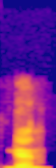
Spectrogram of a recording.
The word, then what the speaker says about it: জ্ঞান: এর মত উচ্চারিত হয় যেমন এটা গান বললে ভুল হয়ে যাবে জ্ঞান মনে থাকবে তার জ্ঞান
